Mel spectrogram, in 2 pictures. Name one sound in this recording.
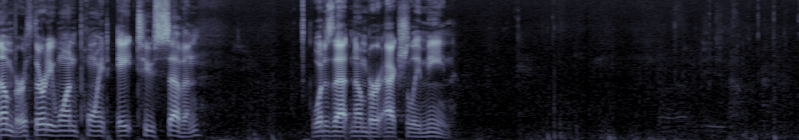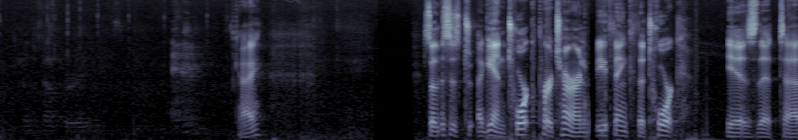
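A man lectures calmly into a microphone.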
